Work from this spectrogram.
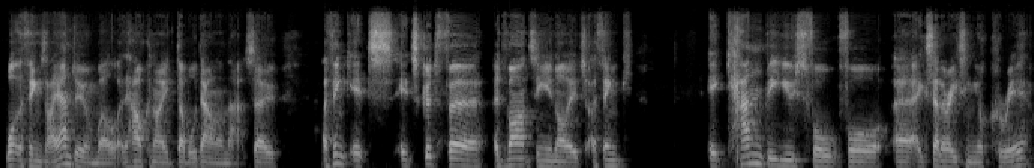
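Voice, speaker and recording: A man giving earnest, explanatory answers in a conversational podcast interview, thinking aloud as he goes. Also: mid-range voice. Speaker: podcast host and author being interviewed.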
